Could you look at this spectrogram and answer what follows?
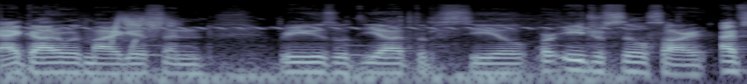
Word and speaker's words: Yggdrasil: Okay, I got her with Magus and reused with Yggdrasil, or Yggdrasil, sorry. I've said Yggdrasil since I was a kid, but then over the years I learned it was Yggdrasil.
